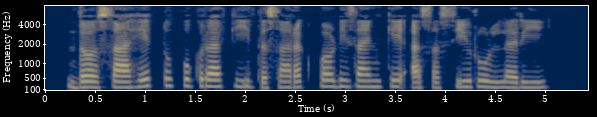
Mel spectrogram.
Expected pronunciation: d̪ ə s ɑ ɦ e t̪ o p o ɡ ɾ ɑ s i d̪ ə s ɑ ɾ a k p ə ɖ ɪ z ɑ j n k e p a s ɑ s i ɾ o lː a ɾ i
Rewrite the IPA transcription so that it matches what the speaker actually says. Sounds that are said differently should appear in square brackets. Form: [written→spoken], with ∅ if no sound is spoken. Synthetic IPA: d̪ ə s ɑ ɦ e t̪ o p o ɡ ɾ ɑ [s→f] i d̪ ə s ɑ ɾ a k p ə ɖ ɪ z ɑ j n k e [p→ʔ] a s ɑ s i ɾ o lː a ɾ i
